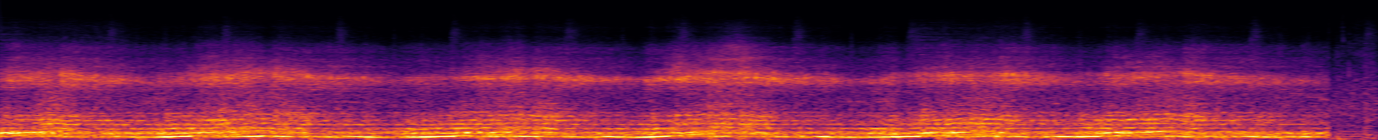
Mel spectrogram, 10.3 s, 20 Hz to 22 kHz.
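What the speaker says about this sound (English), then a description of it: "Check out this sound, a little 289." A Ford 289 V8 engine in a 1965 Ford Mustang GT Fastback revs repeatedly in rising and falling surges, loud and close, with a deep rumbling tone and no voices.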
